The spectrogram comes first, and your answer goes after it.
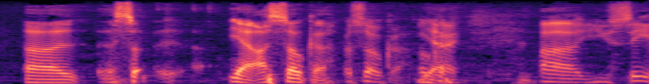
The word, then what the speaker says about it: Ahsoka: uh is it uh Ahsoka how do you pronounce her name uh yeah Ahsoka Ahsoka okay uh you see her talk telling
